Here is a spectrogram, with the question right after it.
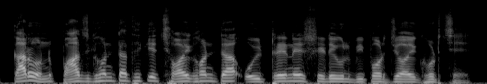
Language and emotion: Bengali, neutral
